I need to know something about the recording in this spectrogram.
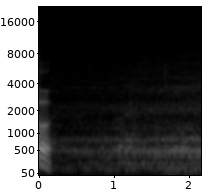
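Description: Soda fountain dispensing into a plastic pitcher: a steady, soft rush of pouring liquid that slowly grows louder. The end of a shout cuts off just at the start.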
